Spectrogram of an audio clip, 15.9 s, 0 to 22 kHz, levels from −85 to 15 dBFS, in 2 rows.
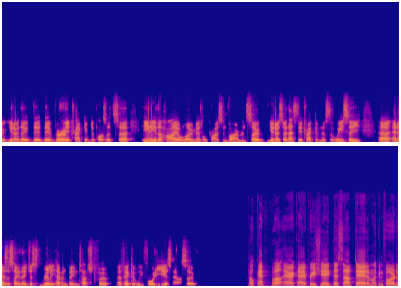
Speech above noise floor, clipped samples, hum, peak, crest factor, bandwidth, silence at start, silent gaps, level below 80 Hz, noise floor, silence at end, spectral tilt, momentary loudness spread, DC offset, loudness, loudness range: over 72 dB; under 0.1%; none; 0 dBFS; 18 dB; 11.5 kHz; 0 s; 12.08-12.84 s; -66 dBFS; under -90 dBFS; 0 s; -4.5 dB/octave; 9 LU; under 0.1%; -18 LUFS; 4 LU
